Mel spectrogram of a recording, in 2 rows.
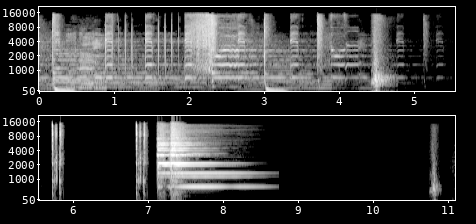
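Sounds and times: notification bell ding: 7.2 - 8.8.

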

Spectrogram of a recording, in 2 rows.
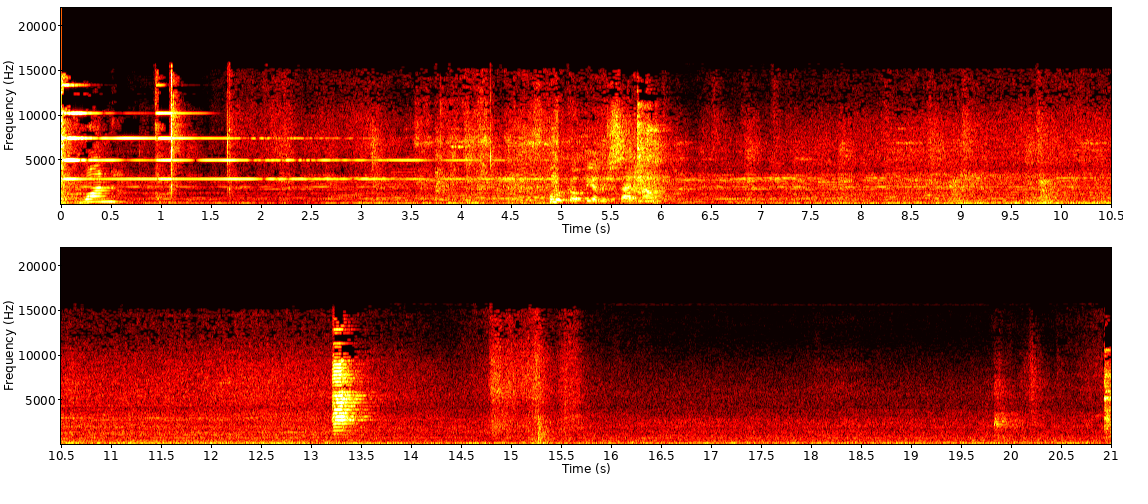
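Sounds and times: elevator humming: 0.0 - 21.0.

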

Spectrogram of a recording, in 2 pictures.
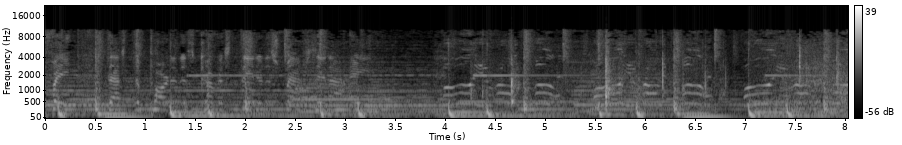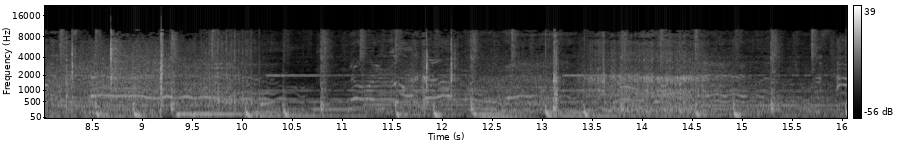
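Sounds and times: hip-hop beat with heavy bass: 0.0 - 16.0
skateboard wheels rolling: 4.2 - 10.3, 11.4 - 16.0
skateboard clacks: 4.4 - 4.9, 5.6 - 6.8, 7.4 - 10.2, 11.6 - 12.4.

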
